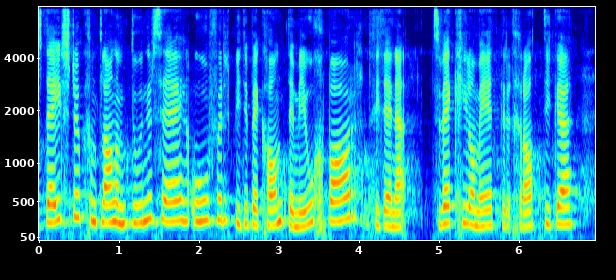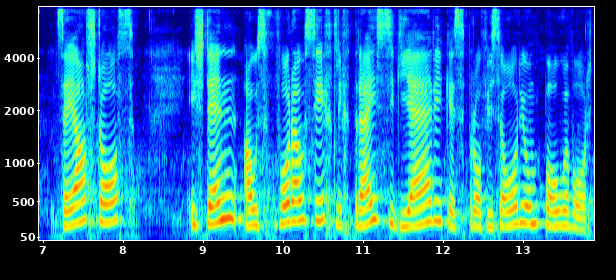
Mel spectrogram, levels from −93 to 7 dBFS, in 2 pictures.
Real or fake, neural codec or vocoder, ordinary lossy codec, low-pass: fake; codec, 16 kHz, 4.8 kbps, FACodec; none; none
